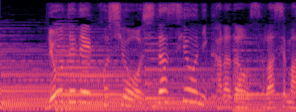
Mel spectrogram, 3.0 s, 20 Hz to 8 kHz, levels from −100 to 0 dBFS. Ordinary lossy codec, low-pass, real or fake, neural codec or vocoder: none; 7.2 kHz; real; none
